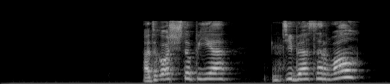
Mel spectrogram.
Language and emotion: Russian, angry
